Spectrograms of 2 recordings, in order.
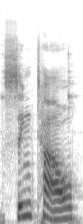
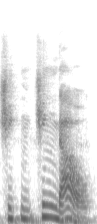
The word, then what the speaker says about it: Tsingtao: Tsingtao. Qingdao. I think it's actually Chinese. pronounced Qingdao.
